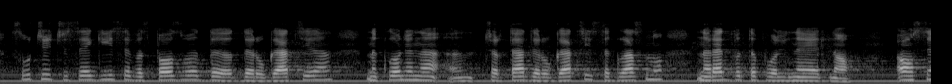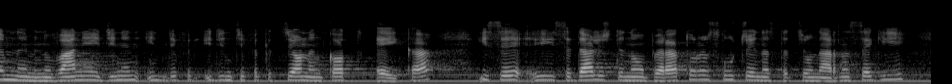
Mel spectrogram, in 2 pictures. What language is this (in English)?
Bulgarian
